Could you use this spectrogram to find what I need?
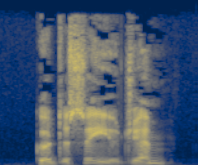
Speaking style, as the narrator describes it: grunted the captain, as he continued to place every ounce of his weight onto the oar

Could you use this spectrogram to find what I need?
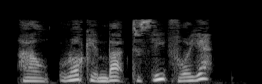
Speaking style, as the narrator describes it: whispered in her ear

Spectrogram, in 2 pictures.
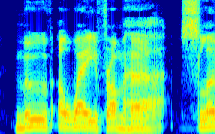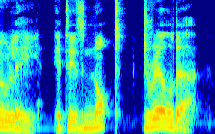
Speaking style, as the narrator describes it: I said, slowly and clearly

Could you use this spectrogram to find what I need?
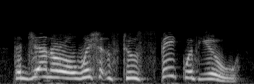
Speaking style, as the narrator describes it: She shouted down the long, wide corridor

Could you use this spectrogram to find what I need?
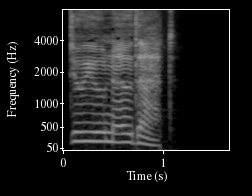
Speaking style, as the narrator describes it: Katerina Ivanovna exclaimed suddenly with extraordinary warmth

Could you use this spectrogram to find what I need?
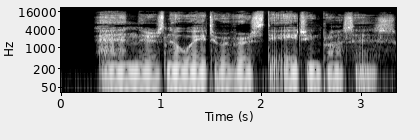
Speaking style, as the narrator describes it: Ryder asks wistfully

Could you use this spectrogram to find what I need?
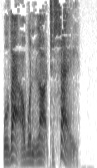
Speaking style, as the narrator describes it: said Crampfurl in his rumbling, earthy voice

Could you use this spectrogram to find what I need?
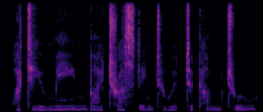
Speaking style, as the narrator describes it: she asked, hardly above a whisper

